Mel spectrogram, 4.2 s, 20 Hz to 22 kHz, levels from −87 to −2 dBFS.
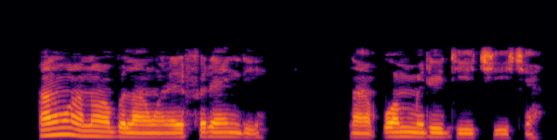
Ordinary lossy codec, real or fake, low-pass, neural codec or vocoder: none; real; 5.4 kHz; none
